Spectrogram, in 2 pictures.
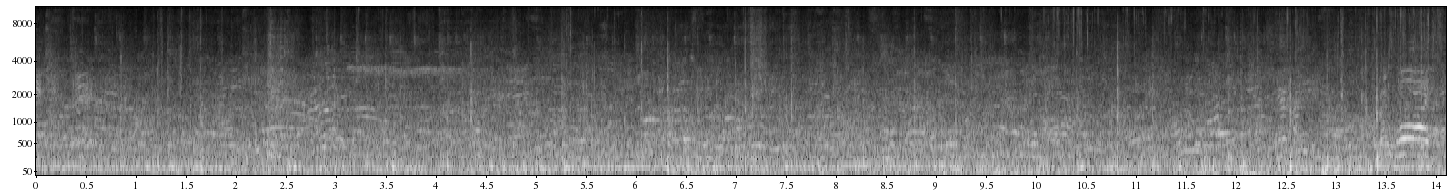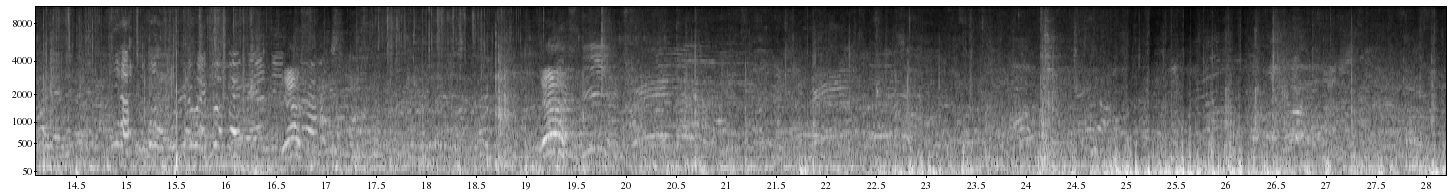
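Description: A crowd of people chatters at a distance.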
